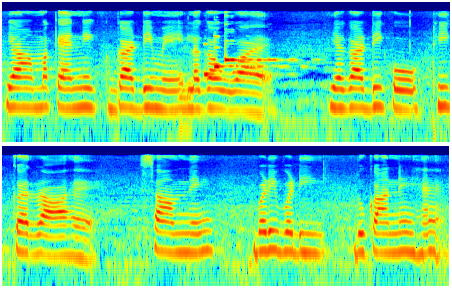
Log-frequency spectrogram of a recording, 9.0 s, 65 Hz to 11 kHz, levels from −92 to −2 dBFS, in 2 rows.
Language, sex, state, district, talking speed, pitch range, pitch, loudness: Hindi, female, Haryana, Rohtak, 125 wpm, 220-240 Hz, 230 Hz, -18 LUFS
